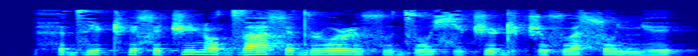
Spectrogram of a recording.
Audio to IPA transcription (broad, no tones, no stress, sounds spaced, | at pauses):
h ɘ d͡z i ʈʰ ɪ ɬ ɘ t͡ʃ i ɳ ɔ d͡z a ɬ ɘ d ɹ o ɭ ɪ sʷ i d͡z o ɕ ɘ t͡ʃ ɯ ɖ ɘ t͡ʃ ɔ sʷ a ɬ o ɲ ɪ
